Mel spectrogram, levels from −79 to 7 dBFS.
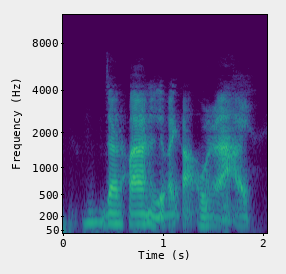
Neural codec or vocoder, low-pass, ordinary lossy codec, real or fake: codec, 16 kHz, 0.5 kbps, FreqCodec, larger model; 7.2 kHz; AAC, 64 kbps; fake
